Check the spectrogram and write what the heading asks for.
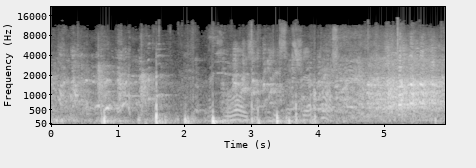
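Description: A small Woot Monkey toy is violently shaken, giving a string of sharp knocks and thumps with chirpy, chattering squeals rising and falling over them, growing busier toward the end.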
